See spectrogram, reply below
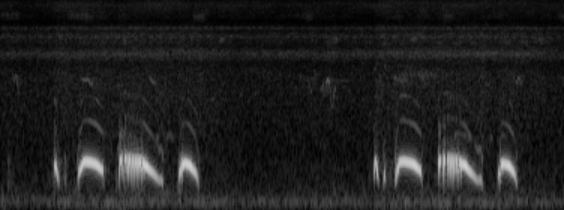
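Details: Trained spotted dove for luring repeats its four-part coo twice, about three seconds apart: a quick lead note, an arched coo, a long drawn coo that sinks in pitch, and a short final coo.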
